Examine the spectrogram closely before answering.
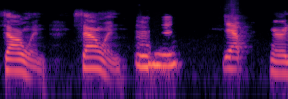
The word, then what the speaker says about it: Samhain: I'm pronouncing it wrong. That's not how you pronounce it, Samhain. It's pronounced Samhain.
